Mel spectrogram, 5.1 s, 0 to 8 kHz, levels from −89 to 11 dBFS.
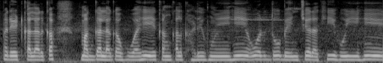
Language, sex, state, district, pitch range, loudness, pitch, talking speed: Hindi, male, Uttar Pradesh, Jalaun, 170-180 Hz, -24 LUFS, 175 Hz, 210 wpm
